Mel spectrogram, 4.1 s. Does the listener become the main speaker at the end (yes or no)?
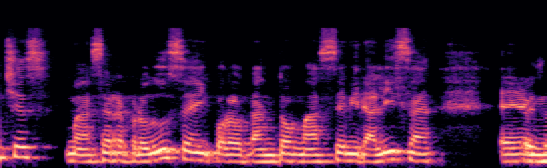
yes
